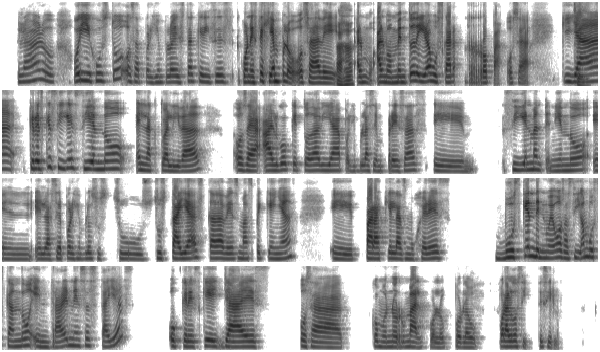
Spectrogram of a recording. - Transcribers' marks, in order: other background noise
- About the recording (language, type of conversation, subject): Spanish, podcast, ¿Cómo afecta la publicidad a la imagen corporal en los medios?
